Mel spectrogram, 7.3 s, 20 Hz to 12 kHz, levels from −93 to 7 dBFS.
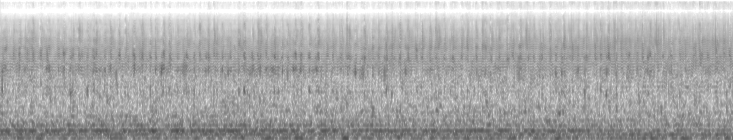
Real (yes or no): no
